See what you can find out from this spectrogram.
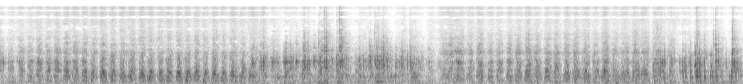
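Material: Cotton.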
